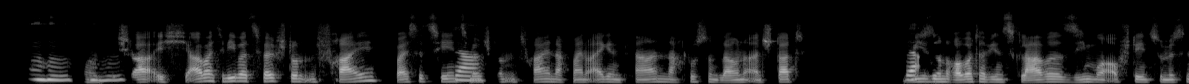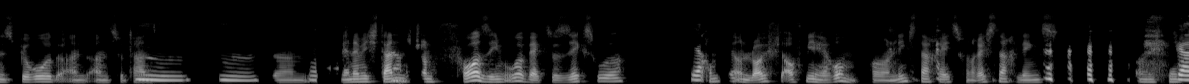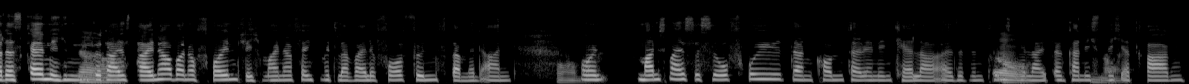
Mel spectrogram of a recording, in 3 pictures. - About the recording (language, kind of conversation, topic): German, unstructured, Was machst du, wenn du dich gestresst fühlst?
- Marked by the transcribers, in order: other background noise; unintelligible speech; snort; chuckle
